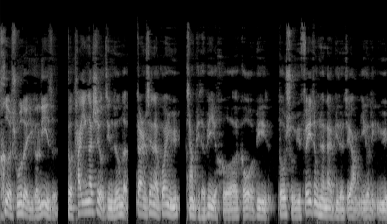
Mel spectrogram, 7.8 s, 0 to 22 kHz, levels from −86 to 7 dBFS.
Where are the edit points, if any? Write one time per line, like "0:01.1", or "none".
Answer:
0:01.4
0:02.7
